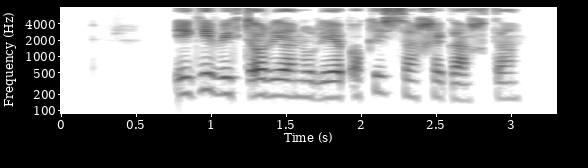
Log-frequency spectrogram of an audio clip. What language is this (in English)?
Georgian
